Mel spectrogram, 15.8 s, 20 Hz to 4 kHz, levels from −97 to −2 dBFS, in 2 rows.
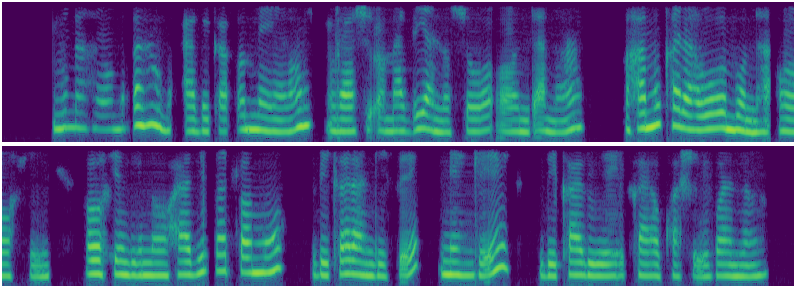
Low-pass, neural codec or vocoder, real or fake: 3.6 kHz; codec, 16 kHz, 0.8 kbps, ZipCodec; fake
